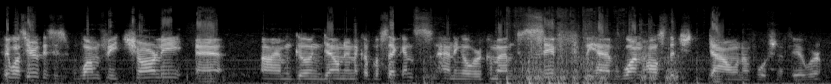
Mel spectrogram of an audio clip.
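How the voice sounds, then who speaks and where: Man, quick reports, noisy voice chat, squad leader. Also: mid-range voice, fairly even intonation, bright, forceful tone. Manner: quick, matter-of-fact reports. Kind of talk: military radio reports in a game.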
